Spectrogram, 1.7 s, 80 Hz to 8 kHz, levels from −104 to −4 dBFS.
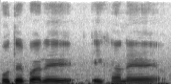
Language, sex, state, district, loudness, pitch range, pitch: Bengali, male, Tripura, West Tripura, -18 LUFS, 130-140 Hz, 135 Hz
